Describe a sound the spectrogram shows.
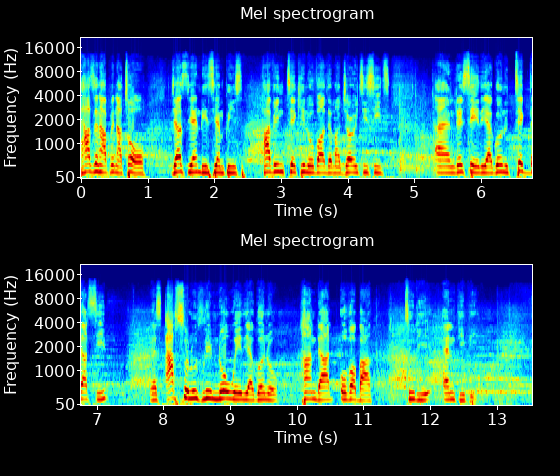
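A large crowd of men and women sings and chants loudly in a large echoing hall.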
